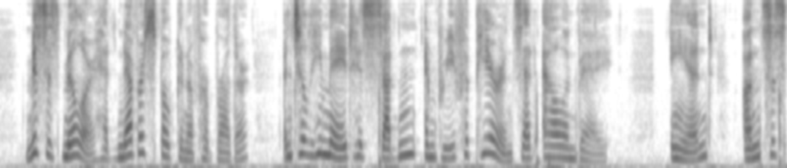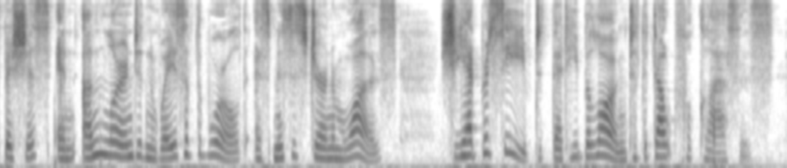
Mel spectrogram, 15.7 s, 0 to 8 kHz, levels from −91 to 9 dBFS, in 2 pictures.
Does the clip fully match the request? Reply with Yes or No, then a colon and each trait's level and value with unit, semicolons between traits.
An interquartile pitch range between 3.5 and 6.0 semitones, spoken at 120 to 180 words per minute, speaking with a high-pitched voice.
Yes: average, 4.6 semitones; average, 160 wpm; high, 210 Hz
